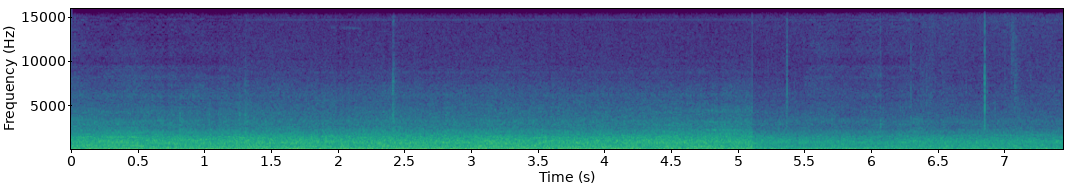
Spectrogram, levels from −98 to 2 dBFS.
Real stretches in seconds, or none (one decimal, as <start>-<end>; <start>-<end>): 1.2-5.5; 6.3-7.4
